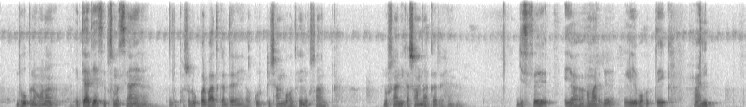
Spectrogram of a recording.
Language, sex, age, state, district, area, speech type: Hindi, male, 18-30, Uttar Pradesh, Chandauli, urban, spontaneous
